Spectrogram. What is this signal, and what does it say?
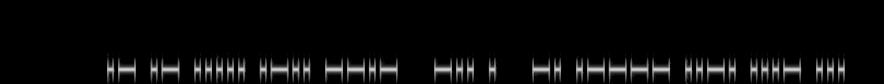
Morse code, heard as a keyed tone, about 21 wpm, 700 Hz. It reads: AA5LQ DE N1FVS
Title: USA Callsign DE Callsign - 5 Characters - 22wpm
